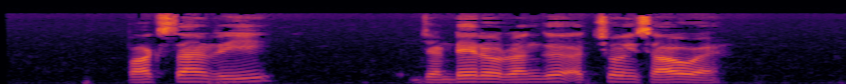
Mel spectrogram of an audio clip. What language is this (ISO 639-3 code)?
mki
